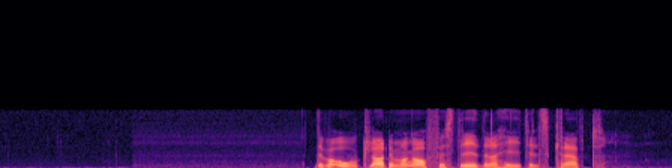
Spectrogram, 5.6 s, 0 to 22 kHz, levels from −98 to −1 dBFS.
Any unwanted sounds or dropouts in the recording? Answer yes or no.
no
